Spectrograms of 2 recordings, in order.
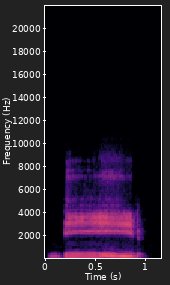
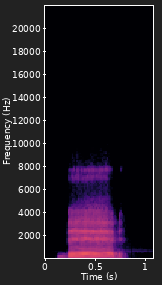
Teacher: What we're trying to do here is raise our metacognitive awareness of this squeezing, making it more tense, and then relaxing for it being lax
